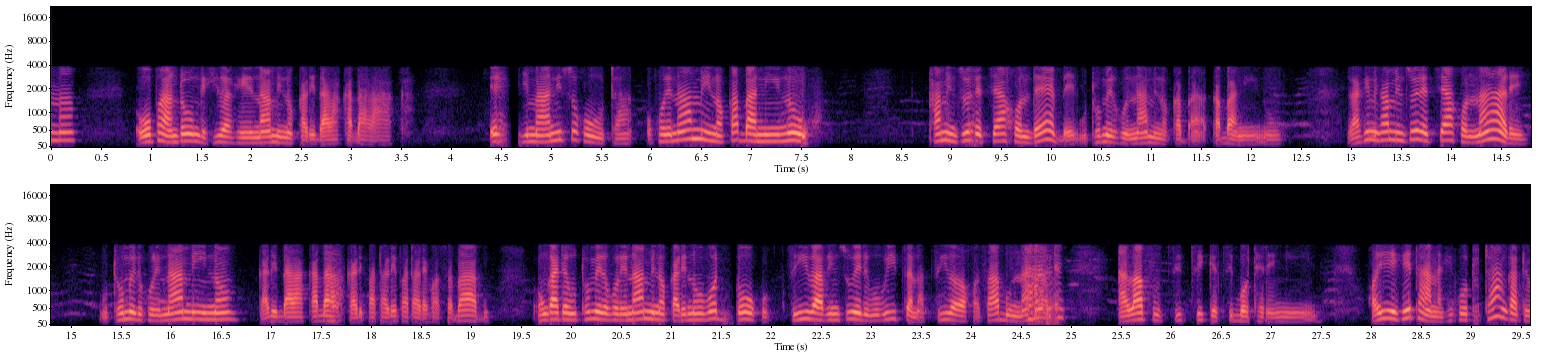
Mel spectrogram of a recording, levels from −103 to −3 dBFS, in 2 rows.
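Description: VoIP packet loss concealed by the speech codec occurs at 4.45–4.72, 7.49–7.59, 9.17–9.28, 17.57–17.75, 19.66–19.73, 21.51–21.68, 24.55–24.90 and 29.03–29.14 s. Packets went missing, and the Speex decoder, running at 15 kbps within a 200 to 3.7 kHz band, filled each gap by extending its last pitch and spectral shape while lowering the gain. The worst gaps are about 220 ms, at 4.45 s and scattered around 24.6 s. There the speech smears into a fading buzzy tone or coloured noise and stays weak for a moment after the audio returns.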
